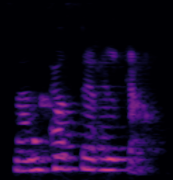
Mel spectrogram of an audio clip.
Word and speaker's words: San José del Cabo: San José de los Cabos? Is that how you pronounce it? That's correct. San José del Cabo.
